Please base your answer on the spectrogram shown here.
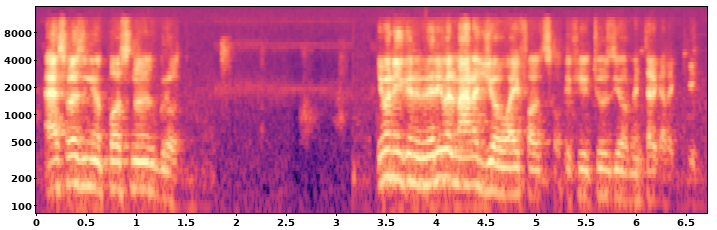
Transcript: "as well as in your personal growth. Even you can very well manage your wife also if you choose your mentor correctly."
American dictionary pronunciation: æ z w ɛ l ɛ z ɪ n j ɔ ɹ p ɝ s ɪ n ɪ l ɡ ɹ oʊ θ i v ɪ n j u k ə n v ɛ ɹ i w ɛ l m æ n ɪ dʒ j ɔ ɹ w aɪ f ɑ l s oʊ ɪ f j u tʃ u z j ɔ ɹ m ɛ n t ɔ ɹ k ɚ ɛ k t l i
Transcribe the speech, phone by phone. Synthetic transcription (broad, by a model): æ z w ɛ l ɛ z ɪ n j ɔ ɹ p ɝ s ɪ n ɪ l ɡ ɹ oʊ t i v ɪ n j u k ə n v ɛ ɹ i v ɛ l m æ n ɪ dʒ j ɔ ɹ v aɪ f ɑ l s oʊ ɪ f j u tʃ u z j ɔ ɹ m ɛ n t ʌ l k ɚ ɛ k t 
